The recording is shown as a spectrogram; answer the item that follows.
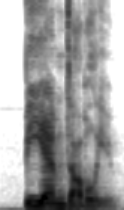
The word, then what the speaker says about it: BMW: BMW. This one's nice and easy, but watch the pronunciation of W. So to have the L in it. Double. Don't say W. It should be W.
